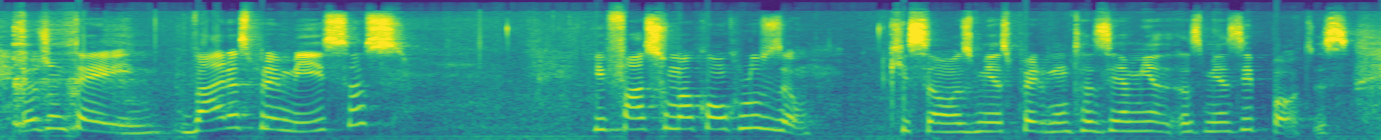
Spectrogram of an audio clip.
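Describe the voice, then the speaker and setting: With lively intonation and very even loudness, a woman speaks in a high voice amid audible room echo and noticeable background noise. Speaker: teacher. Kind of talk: lecture. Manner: fast.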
